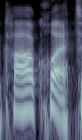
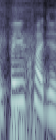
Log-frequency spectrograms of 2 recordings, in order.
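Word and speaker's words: 啡快: 外送的一个门店叫飞快，然后截止到今年八月呢，已经有一百四十多家了。 – 这里我忍不住要插一个自己的吐槽，就是我经常会把这个门店念成咖快，所以飞快就是飞快，它是一个谐音梗，它是速度飞快的意思啊。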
